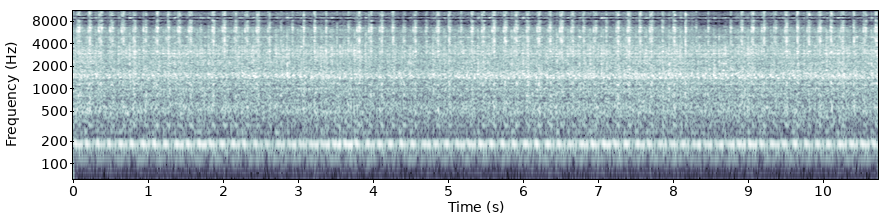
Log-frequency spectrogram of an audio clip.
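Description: Metal lathe running, turning an aluminium pulley blank between centers with a carbide insert cutting: a steady motor and gear hum with a fast, even ticking over it.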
